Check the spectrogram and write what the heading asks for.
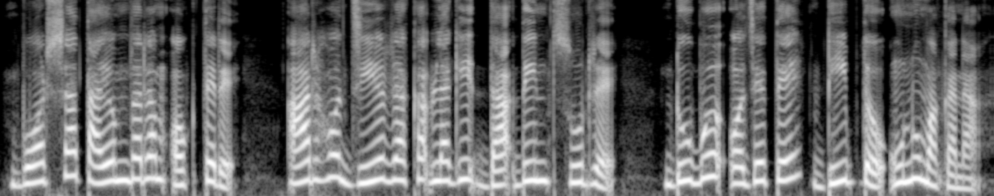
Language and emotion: Santali, neutral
